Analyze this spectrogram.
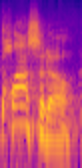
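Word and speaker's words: Plácido: name and he said Placido okay then he told Domingo yeah like Placido Domingo and then Dan Baker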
